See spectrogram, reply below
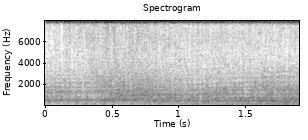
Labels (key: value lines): label: anthrophony, boat engine
recorder: SoundTrap 500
